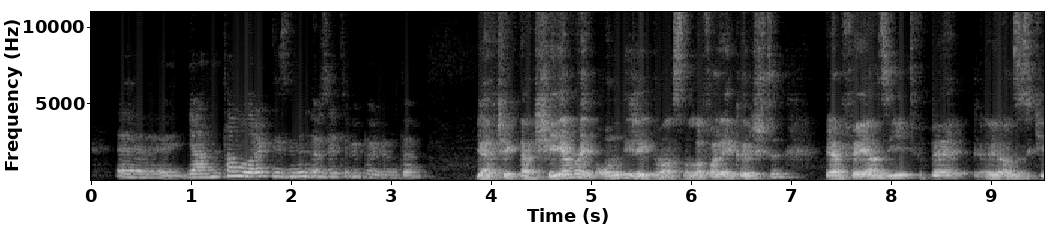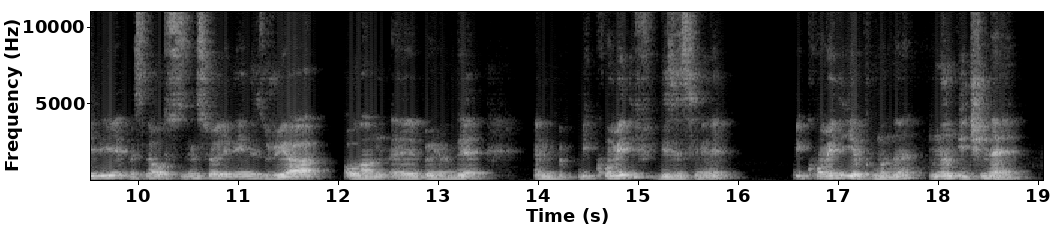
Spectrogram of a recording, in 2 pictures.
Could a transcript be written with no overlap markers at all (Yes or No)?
Yes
